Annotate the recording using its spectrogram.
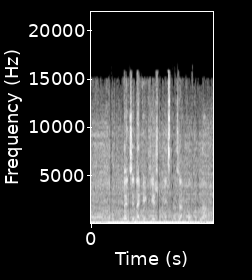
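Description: A woman's voice over a loud, steady low-pitched rumble, with her words coming in about half a second in.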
